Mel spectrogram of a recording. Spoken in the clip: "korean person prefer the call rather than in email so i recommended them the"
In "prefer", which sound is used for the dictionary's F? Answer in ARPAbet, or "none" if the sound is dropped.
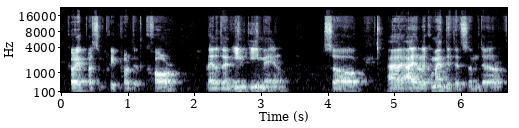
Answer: P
